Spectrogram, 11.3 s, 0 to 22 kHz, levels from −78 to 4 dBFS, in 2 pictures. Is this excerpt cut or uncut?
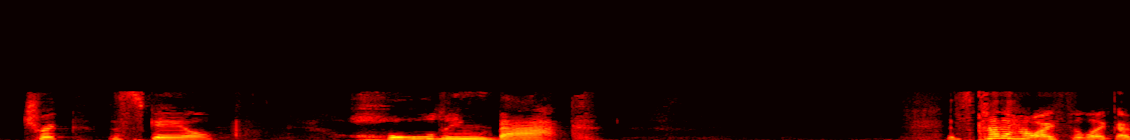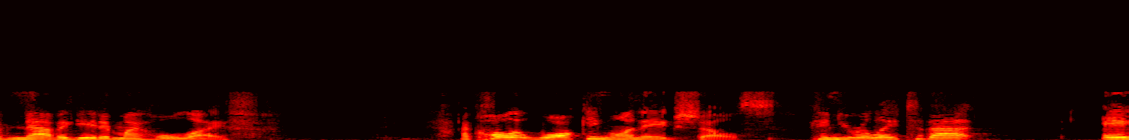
cut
